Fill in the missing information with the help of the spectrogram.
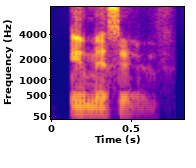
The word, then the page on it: emissive: British English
